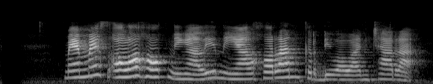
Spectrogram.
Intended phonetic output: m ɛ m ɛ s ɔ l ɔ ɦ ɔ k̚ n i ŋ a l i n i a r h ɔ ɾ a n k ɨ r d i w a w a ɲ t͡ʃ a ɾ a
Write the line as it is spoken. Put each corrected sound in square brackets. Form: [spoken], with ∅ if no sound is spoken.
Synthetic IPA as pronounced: m ɛ m ɛ s ɔ l ɔ ɦ ɔ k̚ n i ŋ a l i n i a [l] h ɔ ɾ a n k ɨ r d i w a w a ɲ t͡ʃ a ɾ a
